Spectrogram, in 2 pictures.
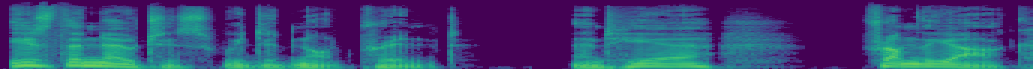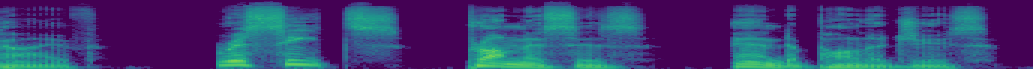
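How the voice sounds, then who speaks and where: A British man voicing a calm, courteous police inspector in a mystery story, measured, formal and dryly authoritative. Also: very deep voice, husky, no room sound, clean studio sound, heavily acted. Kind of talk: storybook character dialogue in a mystery.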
